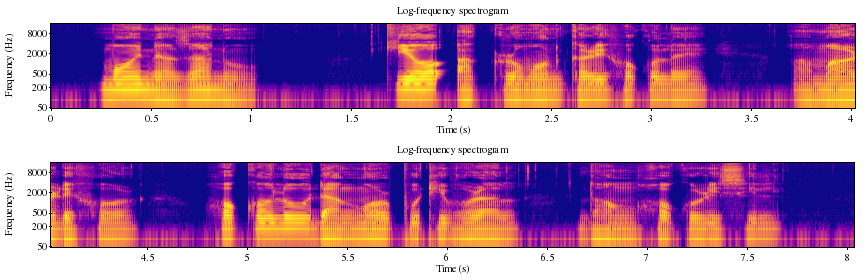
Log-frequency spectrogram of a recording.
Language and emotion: Assamese, sad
